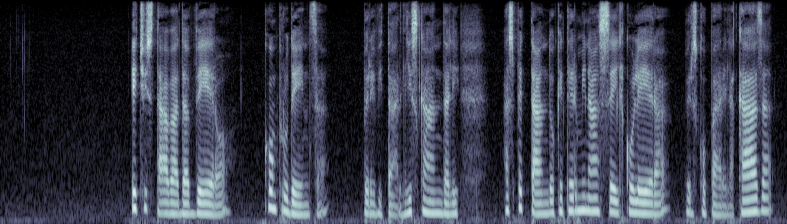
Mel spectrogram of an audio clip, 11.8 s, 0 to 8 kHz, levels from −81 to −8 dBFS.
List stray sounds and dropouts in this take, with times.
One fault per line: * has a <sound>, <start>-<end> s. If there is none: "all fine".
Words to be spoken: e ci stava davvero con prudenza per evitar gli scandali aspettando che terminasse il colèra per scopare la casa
all fine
